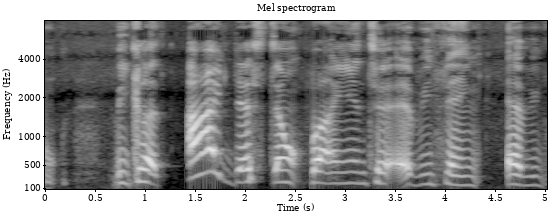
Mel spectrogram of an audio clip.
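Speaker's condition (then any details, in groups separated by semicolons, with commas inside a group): Cerebral palsy; several unnoticed strokes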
